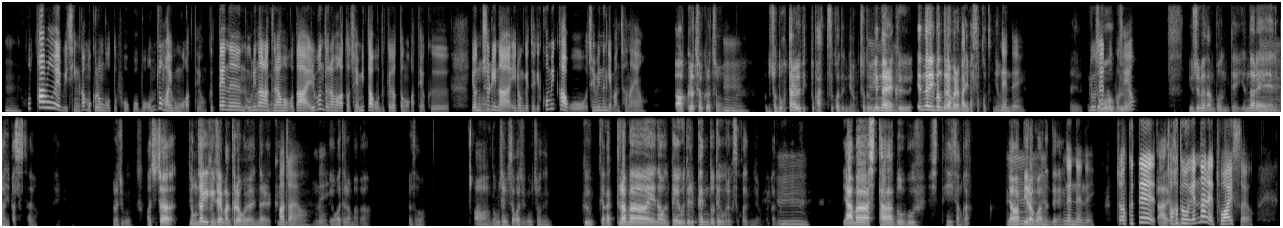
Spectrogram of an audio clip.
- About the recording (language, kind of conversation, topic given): Korean, unstructured, 최근에 본 드라마 중에서 추천할 만한 작품이 있나요?
- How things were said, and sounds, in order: other background noise; laughing while speaking: "저도"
